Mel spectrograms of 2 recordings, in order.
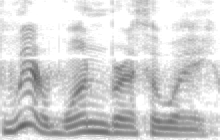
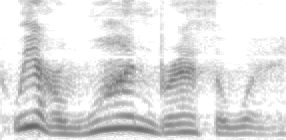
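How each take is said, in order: First: Soft repeat. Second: Even softer, near a hush; hushed echo. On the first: Preacher softly warning the congregation, hushed. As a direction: drop to a hushed, softer tone. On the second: Preacher repeating the warning, softer still. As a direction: let the words hang, softly. Repeated line dropped soft. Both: Acted.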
